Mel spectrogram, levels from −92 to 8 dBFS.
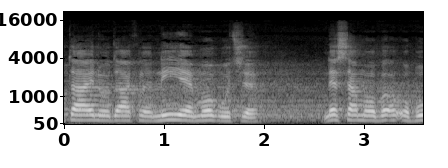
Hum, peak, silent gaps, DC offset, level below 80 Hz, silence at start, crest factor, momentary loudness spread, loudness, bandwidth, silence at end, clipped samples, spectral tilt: none; -2 dBFS; none; under 0.1%; -62 dBFS; 0 s; 14 dB; 16 LU; -17 LUFS; 11 kHz; 0 s; under 0.1%; -6 dB/octave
